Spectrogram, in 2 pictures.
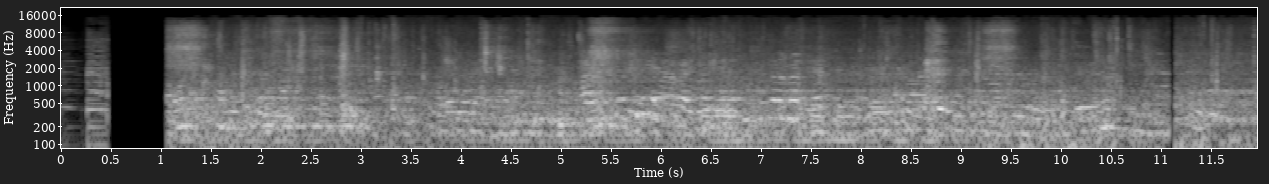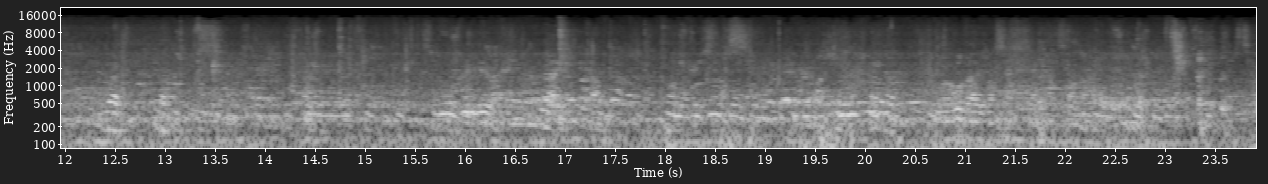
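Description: Men talk with animation close by, several voices overlapping.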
